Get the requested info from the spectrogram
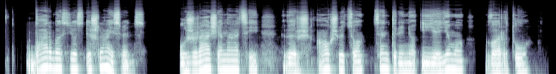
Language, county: Lithuanian, Kaunas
